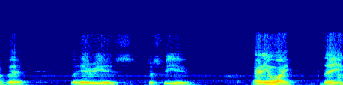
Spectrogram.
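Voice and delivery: talking around pipe stem; clenched pipe speech; pipe in mouth. Real, not acted. Seen 1: Pipe clenched in mouth corner throughout; held in hand in refs.

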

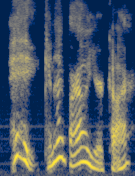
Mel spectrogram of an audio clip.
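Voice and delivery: high, soft spaced-out request; drunk dude. Retold or imitated. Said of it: "acted like a drunk dude".

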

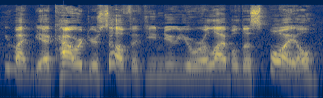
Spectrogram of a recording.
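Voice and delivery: high, loud indignant character voice; acted high-pitched indignation; angry retort. A narrator's reading. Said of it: "retorted Jack angrily".

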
